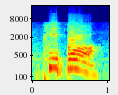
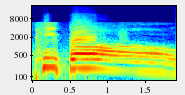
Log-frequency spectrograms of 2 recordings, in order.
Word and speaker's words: people: Notice in this last word, people, it's not pronounced people with your tongue not moving. It's people with your tongue slowly moving up and your jaw remaining down. Stretch out that L sound.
